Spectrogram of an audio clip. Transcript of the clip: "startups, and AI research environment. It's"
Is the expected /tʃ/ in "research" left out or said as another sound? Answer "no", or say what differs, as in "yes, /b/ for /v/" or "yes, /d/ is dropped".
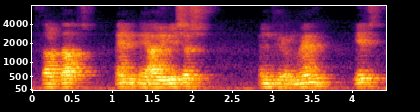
yes, /s/ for /tʃ/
